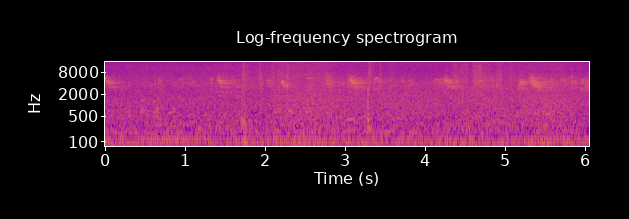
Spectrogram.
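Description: Faint bird chirps, short and scattered about a second apart, over a steady low background hum.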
